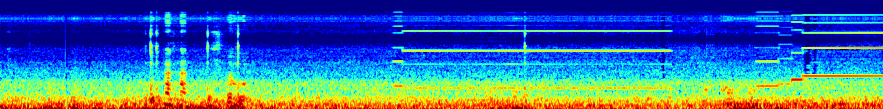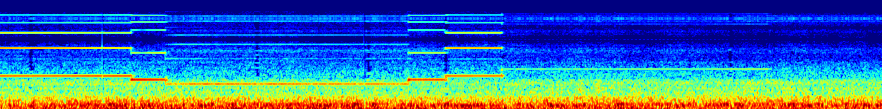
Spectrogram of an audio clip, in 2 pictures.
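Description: A car engine hums low and steady as the car drives.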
